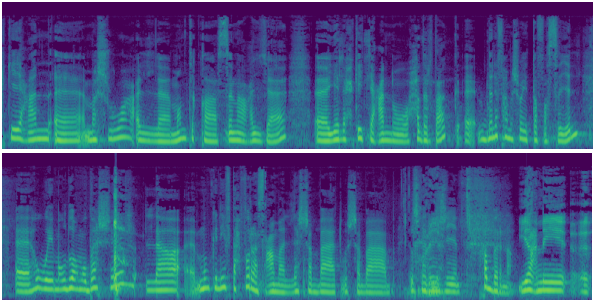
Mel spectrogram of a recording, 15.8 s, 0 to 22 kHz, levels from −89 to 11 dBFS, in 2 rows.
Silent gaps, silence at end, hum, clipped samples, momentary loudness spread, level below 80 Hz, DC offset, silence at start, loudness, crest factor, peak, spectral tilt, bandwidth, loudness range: none; 0 s; none; under 0.1%; 8 LU; -52 dBFS; under 0.1%; 0 s; -17 LUFS; 16 dB; 0 dBFS; -6.5 dB/octave; 16 kHz; 3 LU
